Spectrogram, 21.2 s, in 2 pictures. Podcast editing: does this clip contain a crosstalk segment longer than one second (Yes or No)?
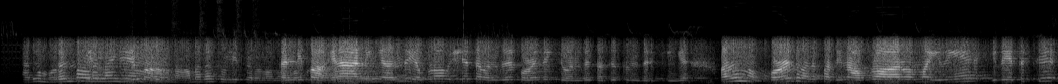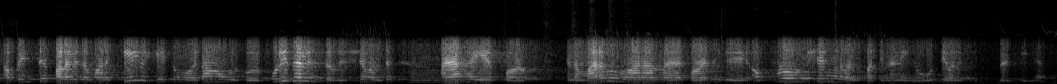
Yes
